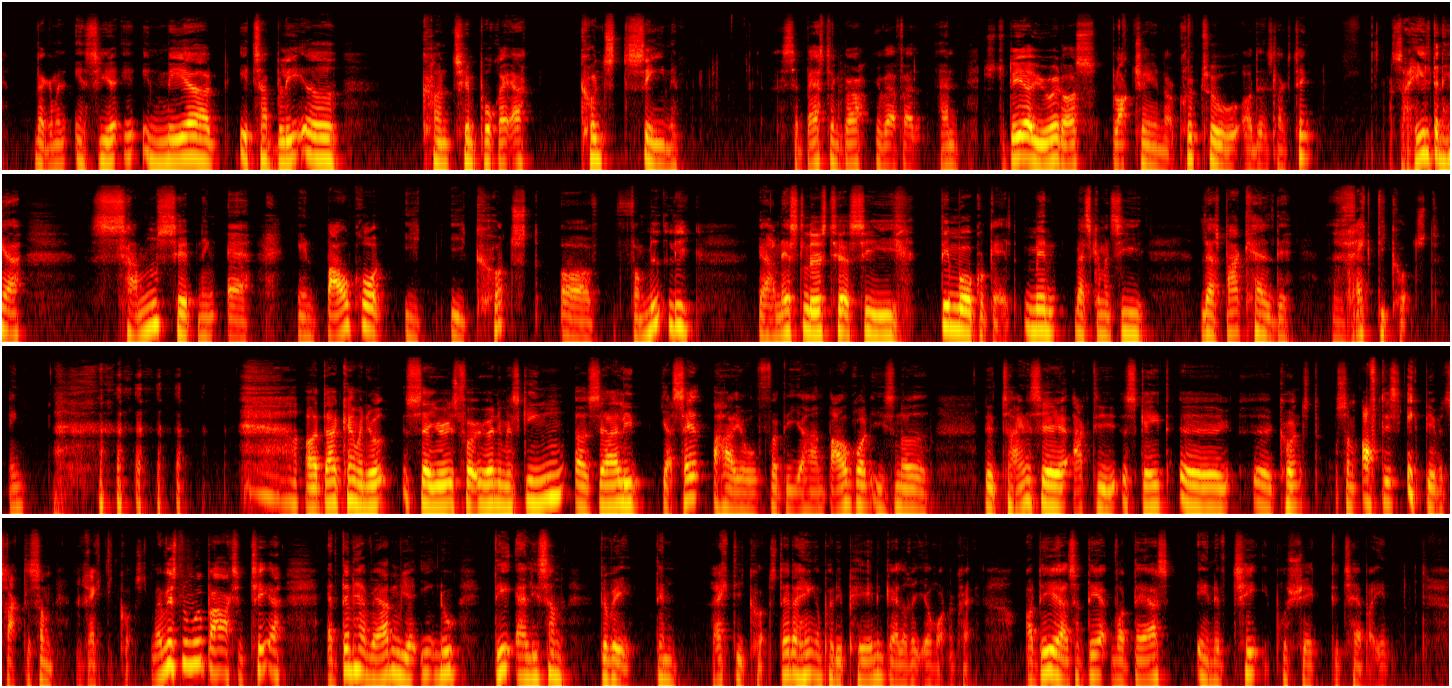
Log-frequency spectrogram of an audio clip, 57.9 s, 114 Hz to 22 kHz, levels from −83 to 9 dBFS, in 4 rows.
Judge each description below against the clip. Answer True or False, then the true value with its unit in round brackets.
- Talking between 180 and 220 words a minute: False (145 wpm)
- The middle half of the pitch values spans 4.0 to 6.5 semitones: True (4.4 semitones)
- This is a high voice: False (135 Hz)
